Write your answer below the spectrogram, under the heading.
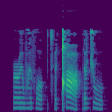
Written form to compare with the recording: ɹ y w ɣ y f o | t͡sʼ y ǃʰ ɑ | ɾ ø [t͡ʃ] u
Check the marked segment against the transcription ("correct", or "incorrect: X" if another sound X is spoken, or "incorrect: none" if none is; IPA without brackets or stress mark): correct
